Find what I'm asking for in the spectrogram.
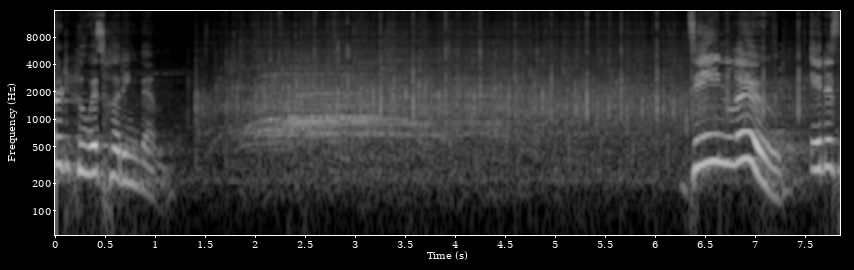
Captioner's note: applause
